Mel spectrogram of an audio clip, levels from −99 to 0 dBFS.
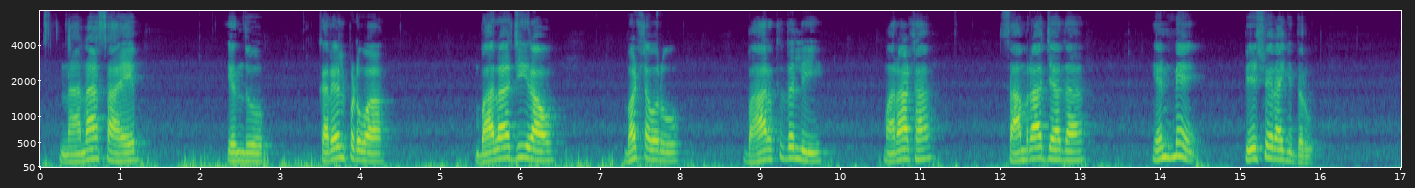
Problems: none marked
